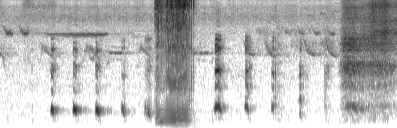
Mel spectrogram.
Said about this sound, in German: Ein wilder Dodo springt über den Zaun und furzt.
